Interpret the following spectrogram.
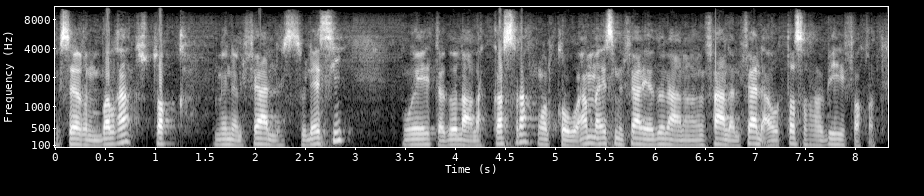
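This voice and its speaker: Fast-talking Egyptian male grammar teacher. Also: medium pitch, darkish tone. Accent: Egyptian Arabic. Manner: explains step by step, asks and answers his own questions. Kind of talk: classroom grammar lesson. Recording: dull lo-fi recording.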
